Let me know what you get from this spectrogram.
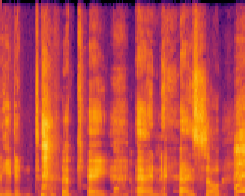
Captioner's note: laugh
